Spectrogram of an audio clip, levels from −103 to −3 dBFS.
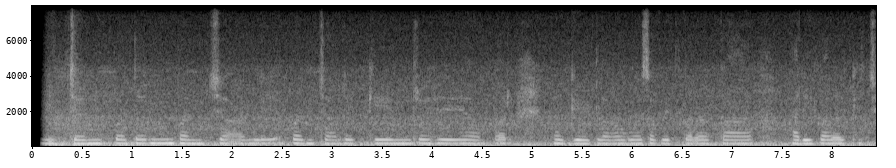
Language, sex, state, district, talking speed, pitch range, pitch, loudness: Kumaoni, male, Uttarakhand, Uttarkashi, 115 wpm, 205-215 Hz, 210 Hz, -26 LUFS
